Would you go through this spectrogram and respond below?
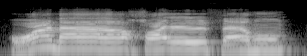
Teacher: خا کو موٹا کر کے لام کے ساتھ ملائیں گے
